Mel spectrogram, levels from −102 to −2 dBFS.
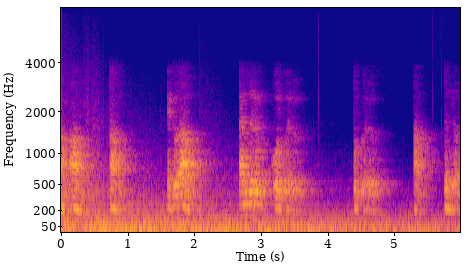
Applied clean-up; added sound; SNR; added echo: none; Thunder; 4 dB; reverberation time 0.7 s.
